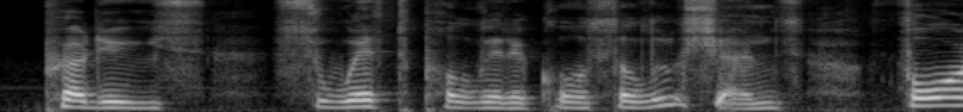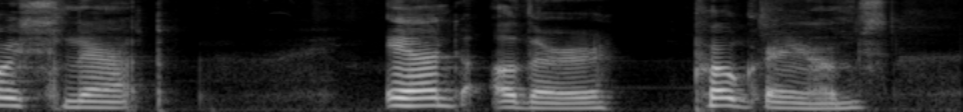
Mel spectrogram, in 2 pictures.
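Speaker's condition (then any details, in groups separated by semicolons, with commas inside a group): Cerebral palsy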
